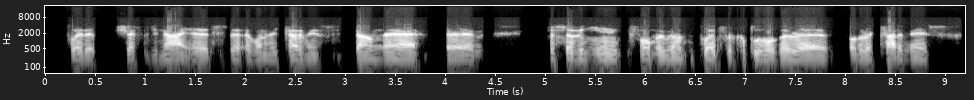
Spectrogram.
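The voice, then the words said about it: Northern English accent. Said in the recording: “I've got a strange accent, so I'm from England, Sheffield, which is in the north of England”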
